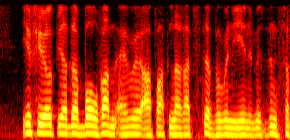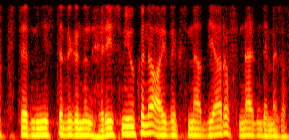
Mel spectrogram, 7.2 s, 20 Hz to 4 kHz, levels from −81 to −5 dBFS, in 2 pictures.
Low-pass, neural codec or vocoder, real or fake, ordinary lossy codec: 3.6 kHz; codec, 16 kHz, 1.1 kbps, Voila-Tokenizer; fake; none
